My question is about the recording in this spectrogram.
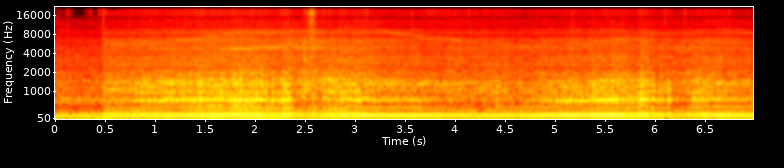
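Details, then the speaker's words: Subaru WRX-engine-swapped Beetle (about 300hp, turbo) on the road after swapping in cheap replacement ignition coils: under load it still stumbles and surges unevenly, with a ragged low drone that breaks up, arguably worse than before. It is a misfire from fuel starvation caused by a clogged fuel filter. "All right, we got this ignition coil swapped and it's doing the same thing. I'll show you again what it's doing."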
